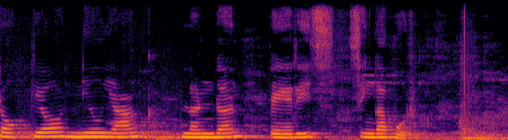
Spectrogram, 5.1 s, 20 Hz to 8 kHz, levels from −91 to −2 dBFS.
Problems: constant background noise, echo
